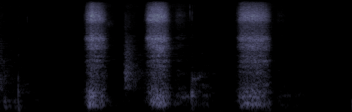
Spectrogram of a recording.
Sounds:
Sniff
